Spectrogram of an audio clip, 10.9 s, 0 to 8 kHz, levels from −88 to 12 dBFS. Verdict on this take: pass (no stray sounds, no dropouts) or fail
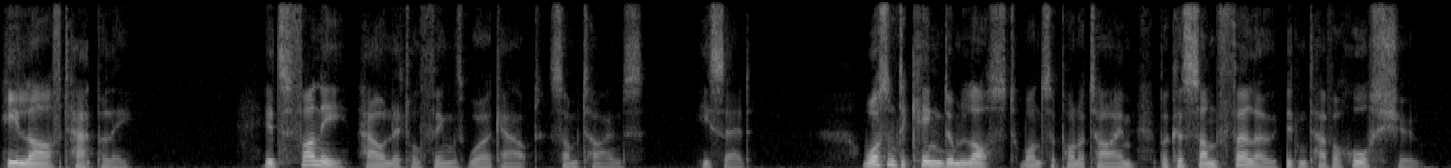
fail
